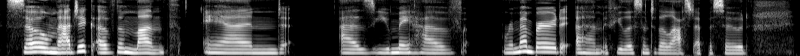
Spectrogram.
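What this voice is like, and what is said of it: Smoky, husky voice. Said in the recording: “my voice is a little like smoky for no reason”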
